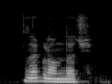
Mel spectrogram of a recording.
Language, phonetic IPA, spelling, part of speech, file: Polish, [zaˈɡlɔ̃ndat͡ɕ], zaglądać, verb, LL-Q809 (pol)-zaglądać.wav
